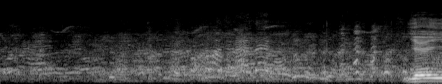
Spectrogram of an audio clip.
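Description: Several voices talking at once, a jumble of overlapping chatter that grows louder toward the end.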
